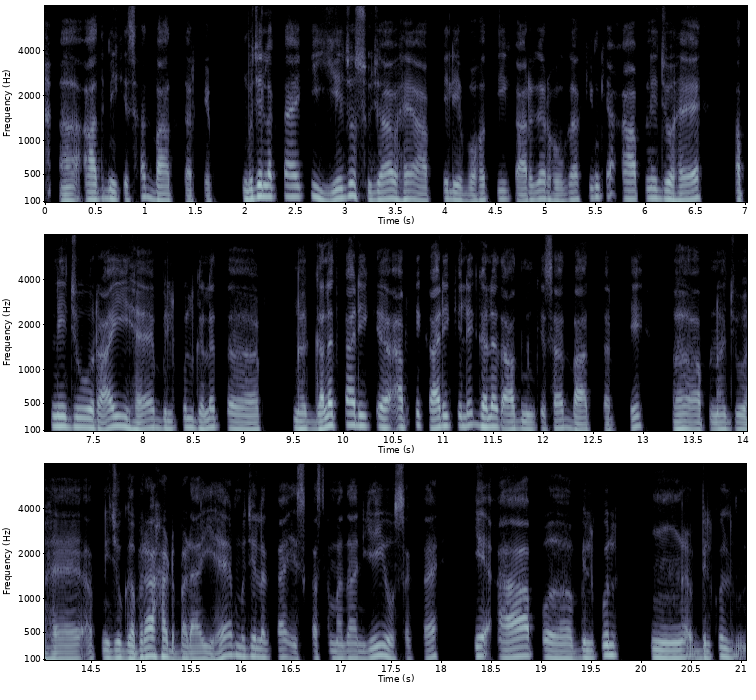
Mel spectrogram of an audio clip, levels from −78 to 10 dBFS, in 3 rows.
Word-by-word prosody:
अ, - - -3 0.2
आदमी 120 +1 +2
के 115 - -8
साथ 155 +8 -6
बात 105 -1 +1
करके। 90 +1 -8 0.4
मुझे 135 +6 +6
लगता 165 0 +1
हैं 160 0 +1
कि 165 0 -5 0.2
ये 140 - +4
जो 180 +2 +2
सुझाव 120 0 +1
हैं 125 +2 +1
आपके 105 +2 -4
लिए 115 -2 +1
बहुत 100 +3 -3
ही 125 - -4
कारगर 110 +3 -1
होगा। 100 +3 -2
क्योंकि 155 +3 -6 0.2
आपने 140 +2 -1
जो 130 -2 +3
हैं 115 +5 +2 0.4
अपनी 155 -1 +3
जो 140 -1 +4
राय 135 +6 +3
हैं 125 +5 +1
बिल्कुल 130 +3 -2
गलत 130 +4 0
अ, 110 +2 -1
गलत 130 +9 +5
कार्य 170 -2 +4
के 155 -1 0
आपके 140 +4 -2
कार्य 140 0 +3
के 155 - -5
लिए 165 +3 0
गलत 150 -5 +4
आदमी 115 -1 +1
के 115 - -6
साथ 120 +4 -2
बात 95 0 0
करके 95 +10 -5 0.6
अपना 110 +1 -1
जो 110 -1 +1
हैं 100 +2 0
अपनी 105 +3 -4
जो 115 +1 +2
घबराहट 125 +3 +3
बढ़ाई 95 0 0
हैं। 100 +11 +1
मुझे 140 -3 0
लगता 125 -1 -3
हैं 125 - -4
इसका 105 +1 -7
समाधान 110 0 -3
यही 130 +7 +1
हो 135 -7 +2
सकता 100 +2 -7
हैं 135 - -2 0.4
कि 140 - +4 0.2
आप 135 +4 +3 0.5
बिल्कुल 135 +7 +1 0.4
म 115 0 +3
बिल्कुल 120 +3 -1
120 Hz, 190 wpm, -23 LUFS, 110-140 Hz, 0.6 s, मुझे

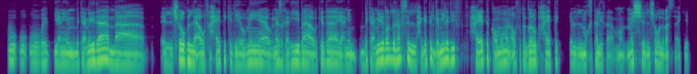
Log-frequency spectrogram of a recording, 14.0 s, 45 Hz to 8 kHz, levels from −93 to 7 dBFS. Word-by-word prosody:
و 120 - -4 0.2
و 110 -1 -5 0.3
و 105 - -2
يعني 100 -1 0
بتعملي 105 +4 +2
ده 130 +2 +5
مع 95 -3 -1 0.4
الشُغل 110 +4 +3
أو 95 -1 +2
في 95 - -6
حياتِك 110 +2 -2
اليومية 105 +3 -1
أو 90 -2 -2
ناس 105 +4 -2
غريبة 105 +3 -1
أو 90 -3 0
كده، 105 +1 -1
يعني 95 -2 -2
بتعملي 110 +4 +2
برضه 130 0 +3
نَفْس 135 +2 +1
الحاجات 110 -2 0
الجميلة 110 +6 +3
دي 130 +1 +3
في 130 +3 -15
حياتِك 115 +4 0
عمومًا، 105 +4 0
أو - - 0
في 100 - -9
تجارب 110 +1 0
حياتِك 95 -3 -3 0.2
المختلفة 95 - -3
م 175 -1 -7
مش 175 - +5
الشُغل 95 0 -1
بس - - -5
أكيد. - - -11
105 Hz, 160 wpm, -23 LUFS, 95-115 Hz, 0.4 s, ده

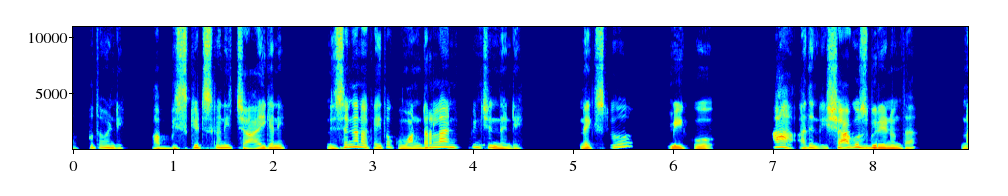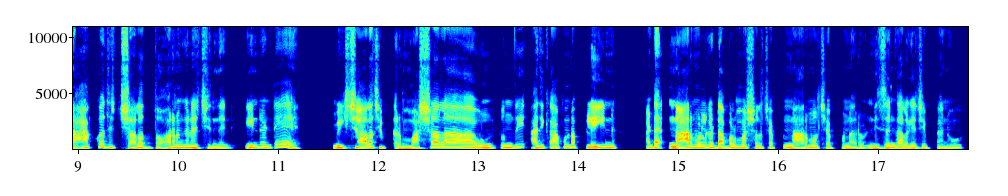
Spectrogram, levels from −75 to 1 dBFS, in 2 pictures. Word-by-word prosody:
అద్భుతమండి. 165 - -6 0.3
ఆ - - +2 0.2
బిస్కెట్స్ 120 - +3
గాని, 185 0 +1
చాయ్ 125 +7 +1
గాని, 160 -1 +1 0.5
నిజంగా 220 - +4
నాకైతే 170 -2 -3
ఒక 135 - -9
వండర్‌ల 180 - +1
అనిపించిందండి. 190 - -3 0.7
నెక్స్టు 195 +7 0 0.6
మీకు 140 -3 +1 0.8
ఆ! - - +7 0.2
అదండి. 150 -6 -3
'షాగోస్' 195 -3 +5
బిర్యాని 150 -6 +5
ఉందా? 145 +5 -3 0.6
నాకది 240 -5 0
చాలా 195 - +3
దారుణంగా 205 -1 0
నచ్చిందండి. 115 -8 -4 0.2
ఏంటంటే 215 +4 -3 0.5
మీకు 170 -2 +2
చాలా 185 +5 +5
చెప్పారు. 155 -9 -4
మషాలా 215 +9 +3 0.3
ఉంటుంది. 185 +4 -2
అది 175 +3 +2
కాకుండా 220 +5 -1
ప్లెయిన్ 190 +7 +4 0.4
అంటే 225 - +3 0.2
నార్మల్‌గా 200 +6 +3
డబల్ 180 +4 0
మషాలా 190 -4 0
చెప్ 170 - -8
నార్మల్‌ 165 +5 0
చెప్పమన్నారు. 145 -3 -4
నిజంగా 170 +8 -1
అలాగే 155 -1 -1
చెప్పాను. 130 -1 -7
175 Hz, 135 wpm, -24 LUFS, 140-200 Hz, 0.8 s, ఆ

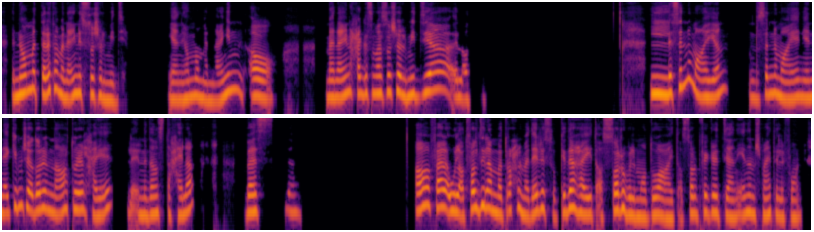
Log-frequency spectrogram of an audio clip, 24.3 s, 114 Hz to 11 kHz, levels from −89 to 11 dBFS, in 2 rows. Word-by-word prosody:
إن 235 +2 +2
هم 285 +5 +4
ال3 305 +1 +2
مانعين 250 -1 +1
السوشيال 245 -4 -1
ميديا. 200 -2 -6 0.7
يعني 210 -1 -2
هم 230 +2 -1
مانعين 225 +9 -2
آه، 235 -2 +2 0.8
مانعين 230 +4 +1
حاجة 265 -2 -1
اسمها 270 0 0
سوشيال 275 -2 +2
ميديا 260 +4 +2 0.4
الاطف 210 -3 -4 2.7
لسِن 270 +5 +5 0.2
معيّن، 245 +5 0 0.3
لسِن 240 +5 -3
معيّن. 225 0 -1
يعني 225 0 -1
أكيد 230 +7 -2
مش 310 -1 -1
هيقدروا 260 +1 +4
يمنعوها 245 -2 -2
طول 270 0 0
الحياة، 240 0 -1 0.2
لإن 215 -1 -4
ده 220 +2 0
استحالة 225 +2 -3 0.8
بس 240 0 0 2.1
آه 290 +6 +5
فعلًا. 295 -2 +4
والأطفال 245 +3 +3
دي 315 - +3
لمّا 270 -6 +2
تروح 255 +6 -5
المدارس 245 +1 -1
وكده، 240 +8 +3
هيتأثّروا 220 +4 +1
بالموضوع، 205 -1 0
هيتأثّروا 195 +3 -4
بفكرة 235 0 -1
يعني 205 -1 -2
إيه 215 - -5
أنا 235 +1 0
مش 220 -1 -5
معايا 215 +1 -1
تليفون. 200 -2 -6
235 Hz, 120 wpm, -23 LUFS, 215-270 Hz, 2.7 s, لسِن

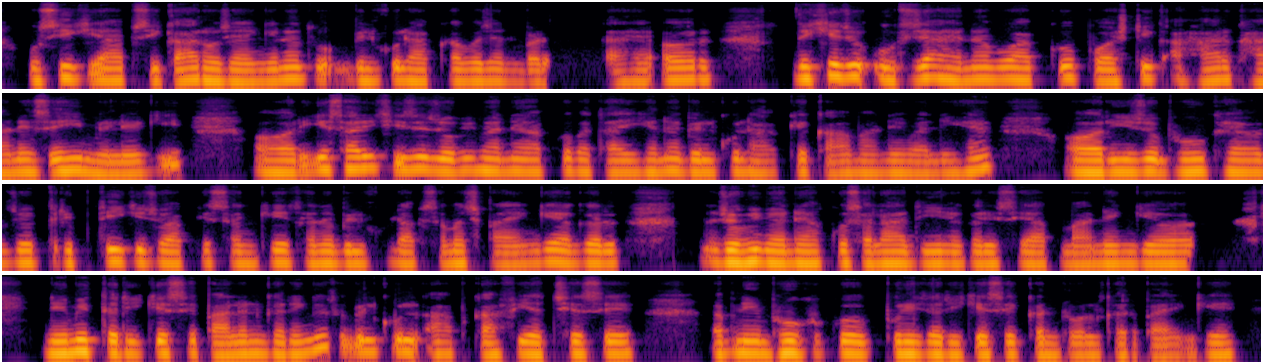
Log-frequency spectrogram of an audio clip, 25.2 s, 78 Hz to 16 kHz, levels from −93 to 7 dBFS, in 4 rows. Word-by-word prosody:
उसी 145 +4 +1
के - - -2
आप 140 0 +1
शिकार 135 +2 0
हो 135 - +4
जाएँगे 130 0 0
न 150 +1 +3
तो - - -3
बिल्कुल 135 0 -1
आपका 130 0 -2
वज़न 130 -1 -1
बढ़ता 125 0 -8
है। 130 0 -4
और 145 +1 +1 0.4
देखिए 155 +3 +4
जो 170 - +7
ऊर्जा 150 +1 +1
है 145 - +2
न 145 - +1
वो 150 +1 +2
आपको 145 +2 0
पौष्टिक 135 +3 -1
आहार 135 +3 -3
खाने 130 +2 -1
से 135 +1 0
ही 150 +1 +5
मिलेगी 125 - -1 0.4
और 135 0 +1
ये 160 - +3
सारी 160 +1 +2
चीज़ें 165 -1 +2
जो 145 -2 +4
भी 150 +2 -2
मैंने 145 -1 +1
आपको 140 +1 -4
बताई 130 -1 -3
हैं 135 0 -2
ना 145 +1 +1
बिल्कुल 135 0 -1
आपके 125 +1 -5
काम 125 +1 -5
आने 125 +1 -3
वाली 125 0 -5
हैं 150 +6 0 0.5
और 135 0 +5
ये 135 - +3
जो 140 +1 +4
भूख 140 0 0
है 135 -1 +1
और 130 0 -1
जो 135 +1 +1
तृप्ति 145 +2 0
की 140 0 -1
जो 135 0 -1
आपके 130 +1 -4
संकेत 135 +1 -3
हैं 130 - +1
न 130 - +3
बिल्कुल 130 +2 -3
आप 125 - -4
समझ 130 +1 -1
पाएँगे। 125 +4 -1
अगर 130 -1 +2 0.4
जो 140 -1 +6
भी 145 +2 +6
मैंने 135 -1 +4
आपको 130 +1 0
सलाह 130 0 +1
दी 130 +1 0
है 130 -1 -1
अगर 125 0 -2
इसे 130 +1 -4
आप 125 0 -1
मानेंगे 125 +1 -1
और 130 0 +1 0.6
नियमित 150 +2 +6
तरीके 140 0 +3
से 145 0 -4
पालन 130 +2 +2
करेंगे 135 +7 +1
तो - - -4
बिल्कुल 150 0 +2
आप 135 -1 -5
काफ़ी 130 +1 0
अच्छे 135 +1 +1
से 135 +1 +1 0.4
अपनी 140 +1 +3
भूख 140 -2 +4
को 140 -1 +5
पूरी 135 -1 +4
तरीके 130 -1 +2
से 130 +1 -1
कंट्रोल 125 0 -2
कर 120 0 -5
पाएँगे। 125 +4 -3
135 Hz, 225 wpm, -23 LUFS, 130-140 Hz, 0.6 s, जो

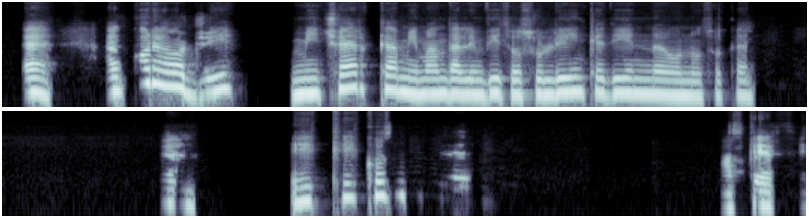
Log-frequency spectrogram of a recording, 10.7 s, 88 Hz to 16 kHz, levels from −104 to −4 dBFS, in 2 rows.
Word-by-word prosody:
Eh, 185 -2 +5 0.4
ancora 260 +9 +3
oggi 195 +1 +2 0.4
mi 180 +1 +3
cerca, 220 +2 +2
mi 185 -3 +3
manda 175 +1 +2
l'invito 170 0 +1
su 175 +2 -3
LinkedIn 180 0 +1
o 165 -1 +1
non 160 -1 -1
so 160 +1 -11
che. 165 -1 -7 1.4
Eh, 170 -1 -3 0.8
e 185 +2 -2
che 225 0 -5
cosa 240 0 -1
mi 235 -1 -48
de 290 +3 -11 1.7
Ma - - -2
scherzi? 470 - +1
180 Hz, 125 wpm, -22 LUFS, 170-220 Hz, 1.7 s, Eh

